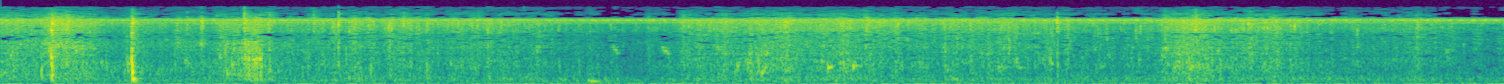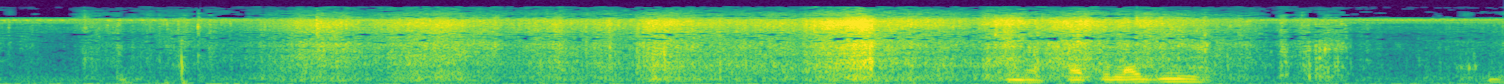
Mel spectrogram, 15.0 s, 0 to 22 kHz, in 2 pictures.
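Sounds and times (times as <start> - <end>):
faint water sloshing: 0.9 - 7.2.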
